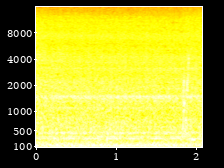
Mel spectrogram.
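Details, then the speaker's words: Honda Accord Tourer 7th generation petrol engine at idle, first start after spark plug replacement: steady even low hum with no misfire stumble or knocks; normal idle. "Pierwsza wymiana świec w Hondzie Akord. No myślę, że jest w miarę okej."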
